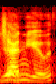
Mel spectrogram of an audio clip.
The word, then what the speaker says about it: Gen Youth: And you guys are working with Gen Youth, correct? Did I say it right? – Absolutely. – You did. Gen Youth. Gen Youth. Short for Generation Youth.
